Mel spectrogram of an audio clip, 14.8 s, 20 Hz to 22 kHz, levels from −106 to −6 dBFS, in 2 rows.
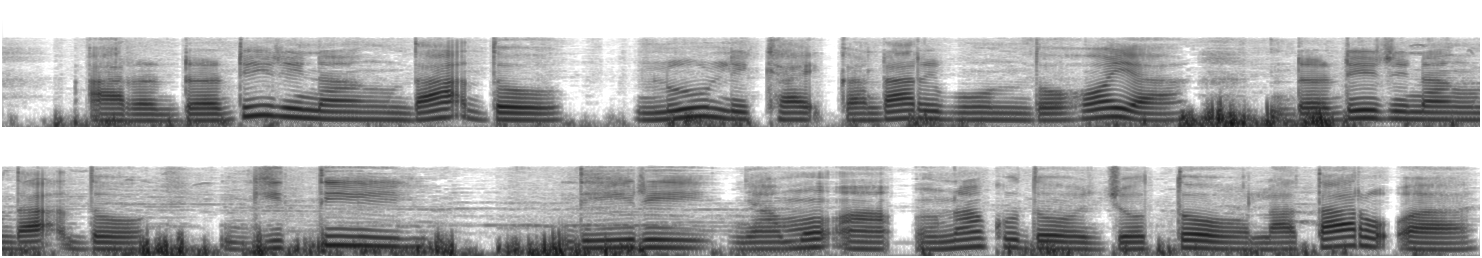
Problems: none marked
